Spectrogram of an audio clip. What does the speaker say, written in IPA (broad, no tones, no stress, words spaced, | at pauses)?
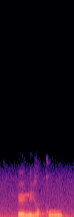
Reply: enio̯ ku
